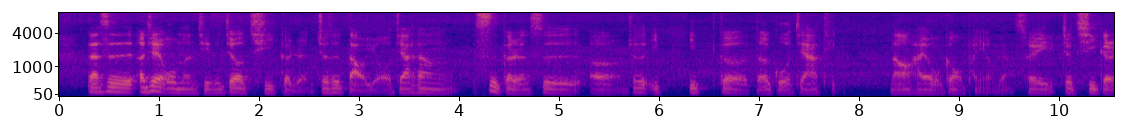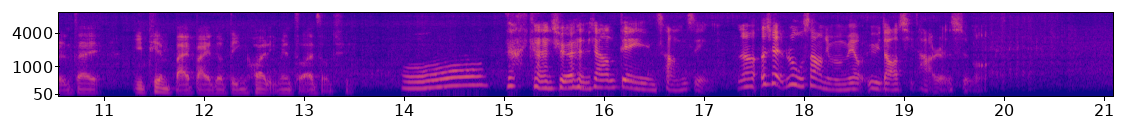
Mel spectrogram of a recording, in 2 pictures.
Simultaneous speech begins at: none

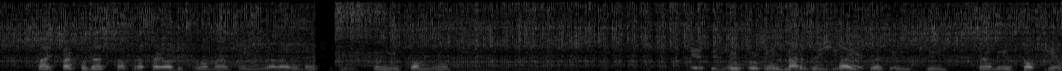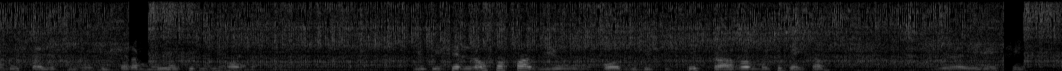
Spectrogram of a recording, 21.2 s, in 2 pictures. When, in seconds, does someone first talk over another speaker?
7.2 s

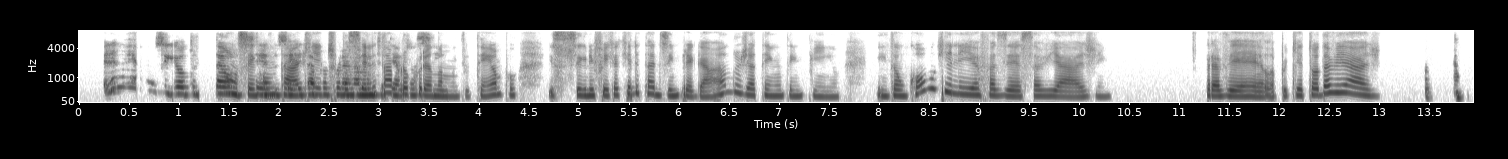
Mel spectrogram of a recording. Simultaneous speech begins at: 1.4 s

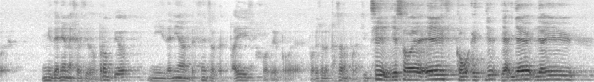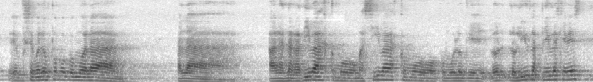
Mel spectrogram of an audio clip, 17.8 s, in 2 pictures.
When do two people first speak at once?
none

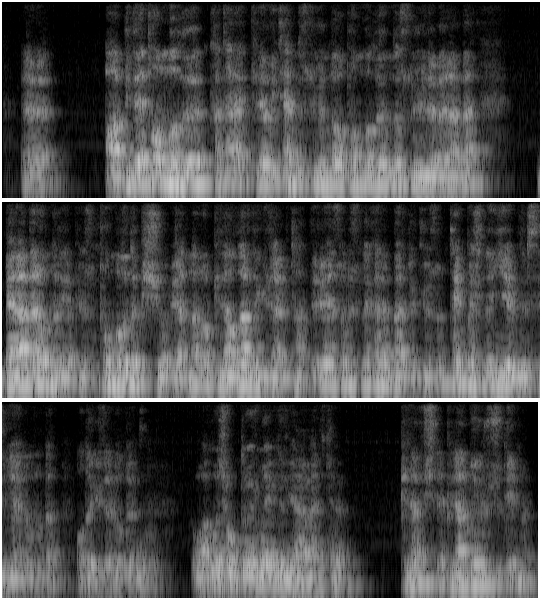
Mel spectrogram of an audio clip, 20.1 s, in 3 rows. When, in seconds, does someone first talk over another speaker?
none

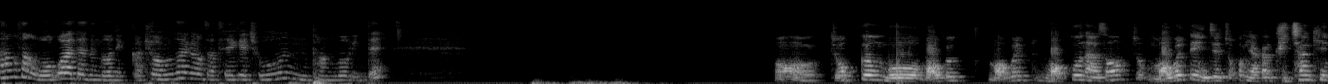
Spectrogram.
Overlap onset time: none

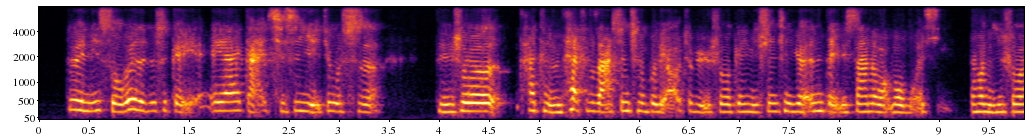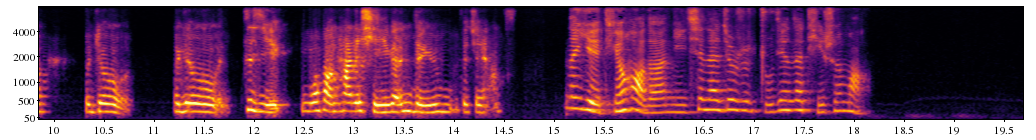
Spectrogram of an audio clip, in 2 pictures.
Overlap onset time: none

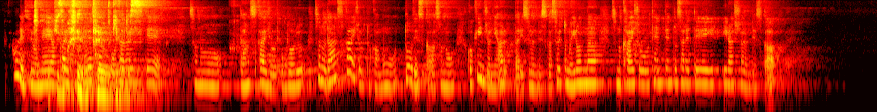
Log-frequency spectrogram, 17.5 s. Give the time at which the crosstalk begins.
0.7 s

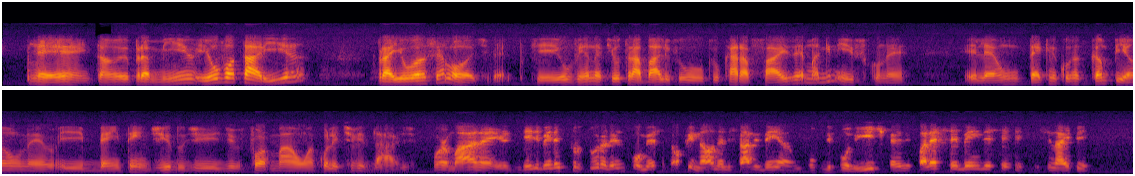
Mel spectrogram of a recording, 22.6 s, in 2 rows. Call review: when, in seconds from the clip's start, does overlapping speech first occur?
none

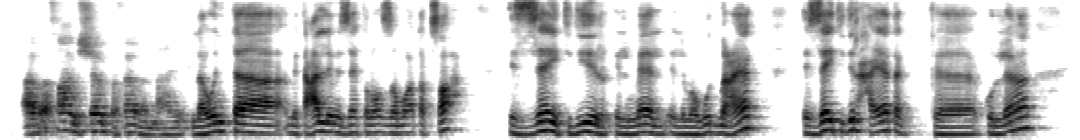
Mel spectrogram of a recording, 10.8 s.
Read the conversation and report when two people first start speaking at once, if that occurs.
none

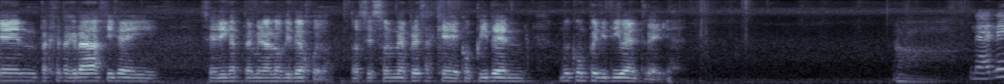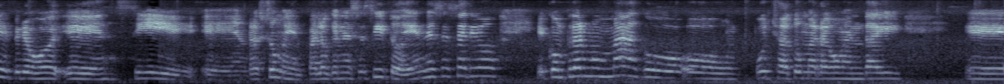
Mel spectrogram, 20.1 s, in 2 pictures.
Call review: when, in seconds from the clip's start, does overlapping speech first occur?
none

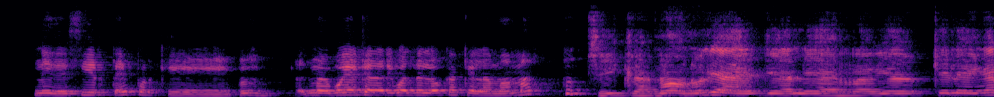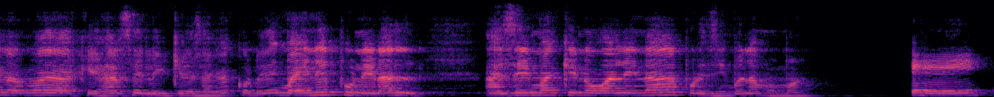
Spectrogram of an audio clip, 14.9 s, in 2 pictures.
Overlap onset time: none

